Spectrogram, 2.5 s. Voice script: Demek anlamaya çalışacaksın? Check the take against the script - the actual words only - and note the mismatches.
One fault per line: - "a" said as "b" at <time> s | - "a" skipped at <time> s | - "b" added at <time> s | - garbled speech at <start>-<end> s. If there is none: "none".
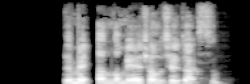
none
